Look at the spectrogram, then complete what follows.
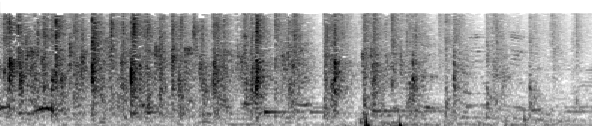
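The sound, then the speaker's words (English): An audience applauds steadily as a band is welcomed to the stage, a dense crackle of many hands clapping at once with no break, holding a fairly even, moderate loudness throughout. “So please do give a big round of applause and your attention, please,”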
